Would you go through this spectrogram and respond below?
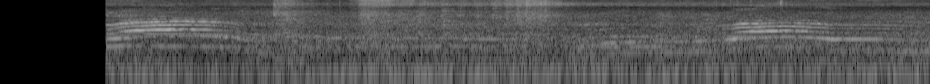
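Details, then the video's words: Orange and white domestic cat meowing: two drawn-out whining meows with wavering, bending pitch, one at the start and one near the end, over steady background hum and a brief rushing noise. "caty funny sounds"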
